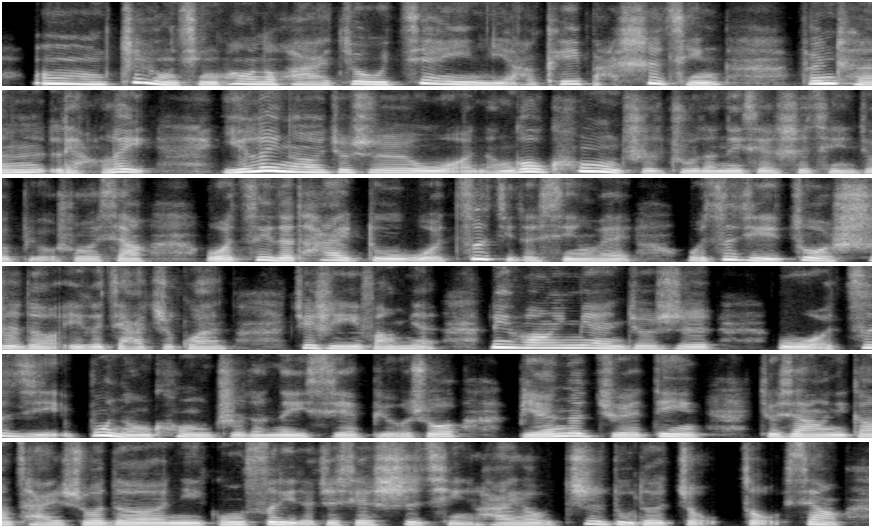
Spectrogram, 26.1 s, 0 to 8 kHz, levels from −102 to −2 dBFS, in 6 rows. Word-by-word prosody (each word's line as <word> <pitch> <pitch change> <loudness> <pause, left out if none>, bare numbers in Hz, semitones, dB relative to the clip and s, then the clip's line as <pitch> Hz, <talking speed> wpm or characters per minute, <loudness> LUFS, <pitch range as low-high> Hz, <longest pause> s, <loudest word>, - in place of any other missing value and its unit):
嗯， 250 -7 +5
这 375 - +3
种 240 - +6
情 175 - -1
况 235 +3 0
的 220 -1 +2
话 200 -4 -5
就 210 +4 +2
建 230 - +2
议 200 - +2
你 165 -4 0
啊， - - -10
可 235 - -3
以 240 - +1
把 - - -13
事 300 -4 +2
情 185 -4 -1 0.4
分 275 +1 +8
成 210 -4 0
两 195 +1 -5
类。 245 +2 +1 0.3
一 225 +2 +3
类 330 +4 +10
呢， 240 -7 +5
就 220 +1 -1
是 195 -3 -2
我 170 -2 +1
能 165 - -3
够 270 - +6
控 295 -3 +6
制 170 -2 -5
住 175 +1 -5
的 170 - -1
那 165 0 0
些 165 +1 -4
事 185 +3 -6
情， 170 -1 -6
就 170 -1 -5
比 165 - -16
如 - - -9
说， 180 -1 -6
像 180 0 -4 0.3
我 170 -2 +2
自 160 - -3
己 245 - +3
的 200 -2 +2
态 225 +1 -3
度、 180 -2 0
我 - - -1
自 330 -2 +2
己 310 0 -6
的 - - -7
行 165 0 -2
为、 165 +4 -5 0.2
我 - - -3
自 285 -1 +2
己 190 -9 +2
做 190 +4 0
事 200 -1 -2
的 175 -1 -4
一 165 - -4
个 170 - 0
价 165 0 -6
值 165 - -8
观， 175 +2 -6 0.3
这 245 - 0
是 210 -3 -1
一 185 - +1
方 185 0 -3
面。 190 +1 -4 0.2
另 300 -2 +8
一 - - 0
方 250 0 +3
面 225 -6 +2
就 195 +1 -3
是， 180 -2 -3 0.3
我 170 -2 +1
自 270 -3 -1
己 190 -6 -5
不 290 -1 +7
能 170 -7 +2
控 175 0 -3
制 170 -1 -5
的 160 0 -3
那 165 -1 +1
些， 160 +2 -4
比 150 - -11
如 - - -4
说， 200 +1 -1 0.3
别 185 0 +1
人 215 +3 +5
的 235 -1 +3
决 180 -6 -3
定， 185 +1 +1 0.3
就 195 - -1
像 185 -2 0
你 165 - +1
刚 190 +1 -2
才 180 -2 -5
说 185 +1 -1
的 175 -1 0
你 170 -2 +2
公 195 +3 0
司 200 +2 +2
里 190 -4 +4
的 - - -4
这 180 - -3
些 175 0 -3
事 190 +3 -1
情， 175 +3 -6
还 180 -3 -6
有 175 0 -4
制 245 -1 -2
度 195 -4 0
的 170 -1 -1
肘 165 - -7
走 - - -5
向。 205 -4 -2
190 Hz, 270 characters per minute, -18 LUFS, 170-220 Hz, 0.4 s, 类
